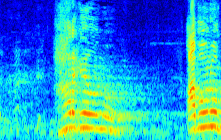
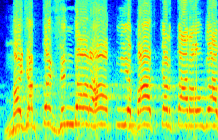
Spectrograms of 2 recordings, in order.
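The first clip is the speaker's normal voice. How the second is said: ordinary delivery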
